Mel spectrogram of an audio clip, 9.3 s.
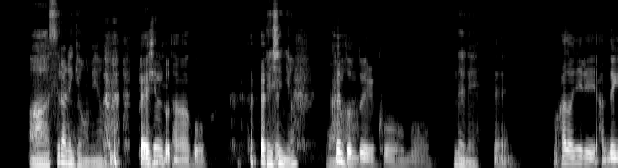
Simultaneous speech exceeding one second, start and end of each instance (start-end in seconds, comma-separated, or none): none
